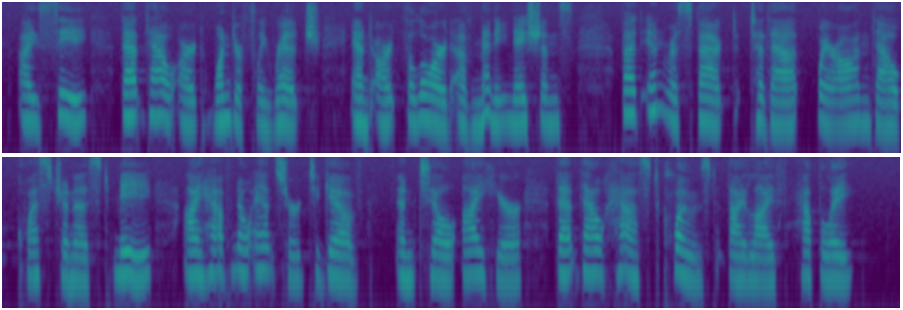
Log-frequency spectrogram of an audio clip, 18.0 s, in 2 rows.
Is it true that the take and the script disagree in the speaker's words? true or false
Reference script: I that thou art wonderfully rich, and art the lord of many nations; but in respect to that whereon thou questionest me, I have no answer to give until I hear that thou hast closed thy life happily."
true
